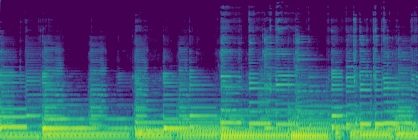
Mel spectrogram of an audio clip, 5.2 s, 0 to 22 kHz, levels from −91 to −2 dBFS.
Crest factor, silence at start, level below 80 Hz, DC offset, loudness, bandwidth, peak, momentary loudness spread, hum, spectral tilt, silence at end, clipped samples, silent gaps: 12 dB; 0 s; -24 dBFS; under 0.1%; -18 LUFS; 13.5 kHz; -4 dBFS; 4 LU; none; -8.5 dB/octave; 0 s; under 0.1%; none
